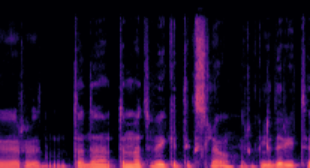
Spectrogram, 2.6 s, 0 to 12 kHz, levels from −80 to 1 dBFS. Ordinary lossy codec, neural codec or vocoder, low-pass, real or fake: Opus, 64 kbps; vocoder, 48 kHz, 128 mel bands, Vocos; 10.8 kHz; fake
